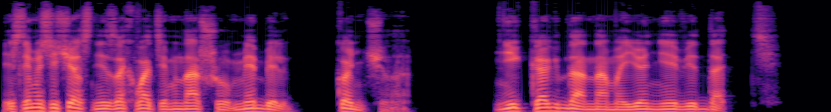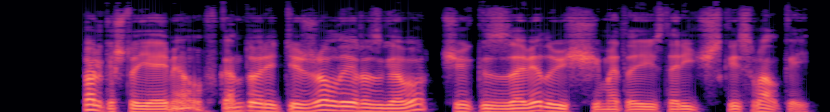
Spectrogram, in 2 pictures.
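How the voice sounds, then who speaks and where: A man's voice: fairly low pitch, normal speed, no echo, studio quality, lightly acted. A man voicing a brash, confident young male swindler with a commanding, theatrical delivery. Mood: urgent. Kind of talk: audiobook character voice.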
